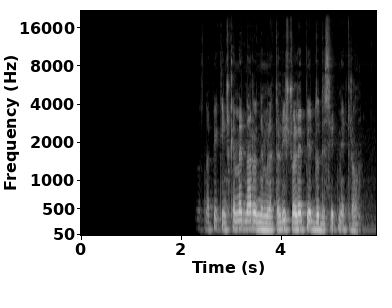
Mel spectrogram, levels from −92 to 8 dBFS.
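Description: Nothing goes wrong in this speech recording; the only thing worth noting is the gentle fade-in that begins around two and a half seconds and reaches full level at about 3.48 s, smooth and without any click.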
